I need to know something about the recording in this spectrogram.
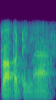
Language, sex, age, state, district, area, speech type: Tamil, male, 45-60, Tamil Nadu, Dharmapuri, urban, conversation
